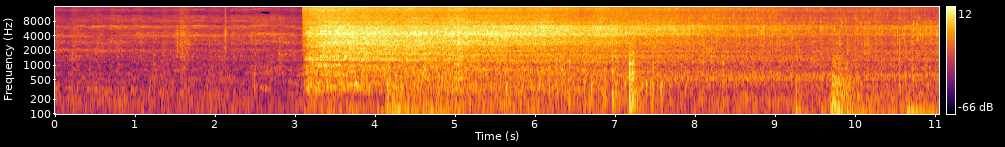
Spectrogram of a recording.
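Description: Food going into hot oil in a cooking pot: a loud sizzle starts suddenly about three seconds in and slowly dies down as it fries, with a few knocks.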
